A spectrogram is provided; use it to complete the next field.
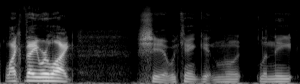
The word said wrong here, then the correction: Linnea: Oh my, I can never say her name. – Lanita. Suzanne. – Linnea Quigley.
